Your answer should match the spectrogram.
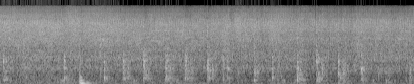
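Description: Eggplant, onion and tomato sizzling in oil in a stainless-steel kadai, with a steady frying hiss. A steel spoon stirring the vegetables scrapes and clinks against the pan about two to three times a second.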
